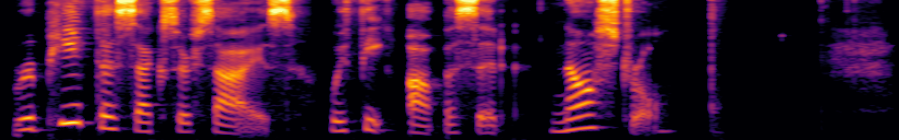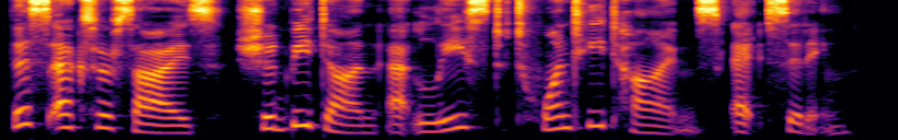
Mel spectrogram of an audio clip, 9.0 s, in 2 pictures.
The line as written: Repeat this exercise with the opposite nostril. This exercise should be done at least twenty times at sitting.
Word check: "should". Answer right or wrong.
right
